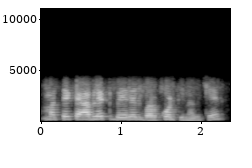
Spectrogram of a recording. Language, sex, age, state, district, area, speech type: Kannada, female, 30-45, Karnataka, Tumkur, rural, conversation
